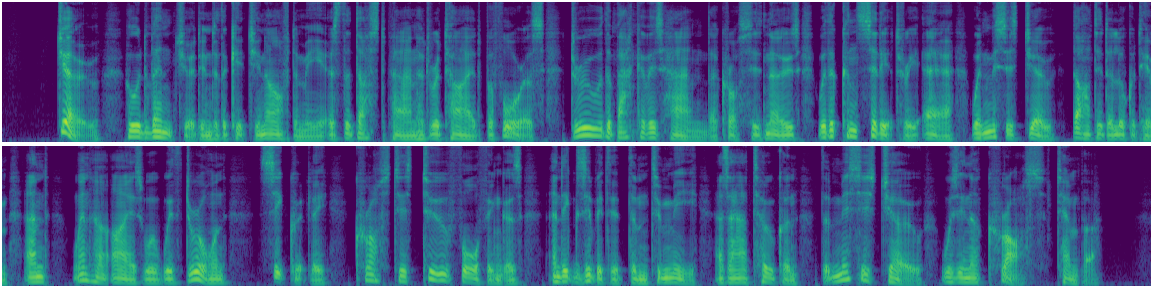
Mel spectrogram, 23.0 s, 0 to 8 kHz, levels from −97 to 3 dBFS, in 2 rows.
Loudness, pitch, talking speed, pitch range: -26 LUFS, 85 Hz, 165 wpm, 75-105 Hz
